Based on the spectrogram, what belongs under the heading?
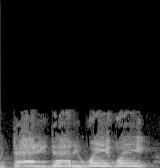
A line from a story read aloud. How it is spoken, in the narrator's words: It was so windy, my daughter starts yelling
